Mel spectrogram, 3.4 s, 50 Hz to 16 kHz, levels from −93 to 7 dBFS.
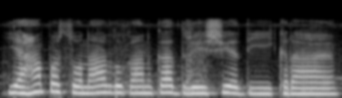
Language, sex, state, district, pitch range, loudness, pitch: Hindi, female, Jharkhand, Garhwa, 215-250 Hz, -13 LUFS, 235 Hz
